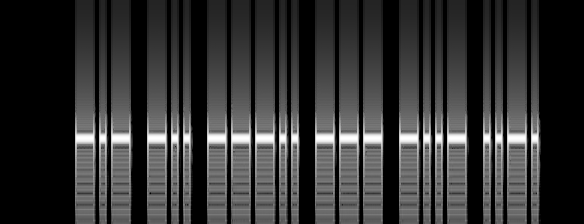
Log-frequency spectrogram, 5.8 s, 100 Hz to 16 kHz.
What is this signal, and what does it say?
Morse code, heard as a keyed tone, about 20 wpm, 700 Hz. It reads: KD8OXF
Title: USA Call Signs - 6 Characters - Repeated 3x - 20wpm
